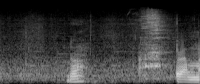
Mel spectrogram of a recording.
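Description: Chef's knife thinly slicing a young Thai round eggplant on a wooden cutting board: light taps of the blade on the board.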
